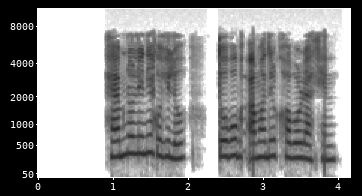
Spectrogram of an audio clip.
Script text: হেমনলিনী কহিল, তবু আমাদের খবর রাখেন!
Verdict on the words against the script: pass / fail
pass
